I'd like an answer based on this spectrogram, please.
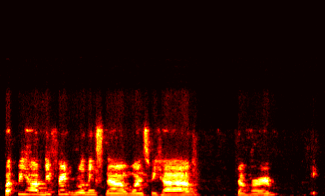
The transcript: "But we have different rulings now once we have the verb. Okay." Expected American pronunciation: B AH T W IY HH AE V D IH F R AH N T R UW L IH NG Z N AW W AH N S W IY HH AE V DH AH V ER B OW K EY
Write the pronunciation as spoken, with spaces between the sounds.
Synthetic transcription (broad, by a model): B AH T W IY HH AE V D IH F R AH N T R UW L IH NG S N AW W AH N S W IY HH AE V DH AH V ER B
